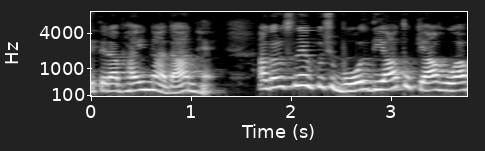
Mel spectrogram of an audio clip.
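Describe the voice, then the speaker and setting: Mellow-voiced woman telling an emotional story. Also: mid-range voice. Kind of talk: scripted narration of an emotional story.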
